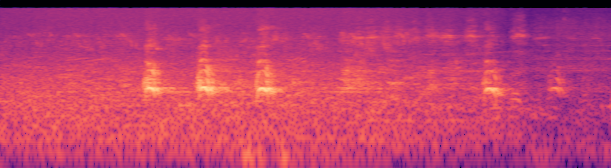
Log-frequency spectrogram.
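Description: A dog barking over a steady background hum of the town: three short barks about half a second apart in the middle, then one more near the end.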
